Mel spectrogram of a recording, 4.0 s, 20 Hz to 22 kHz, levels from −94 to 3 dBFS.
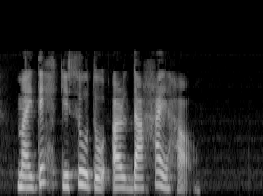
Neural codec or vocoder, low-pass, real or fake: none; 7.2 kHz; real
